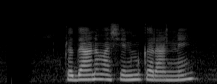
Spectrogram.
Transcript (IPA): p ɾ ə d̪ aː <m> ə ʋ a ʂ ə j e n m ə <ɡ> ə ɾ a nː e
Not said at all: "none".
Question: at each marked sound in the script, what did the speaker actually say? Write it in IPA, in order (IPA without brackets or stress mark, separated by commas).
n, k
